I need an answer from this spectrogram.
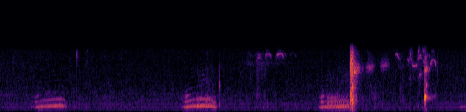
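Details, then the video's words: Female house cat Susi snoring, three low, rough, harmonic breaths spaced about two seconds apart, followed by soft chirpy noises and quiet voices. "Gatinha roncando."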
